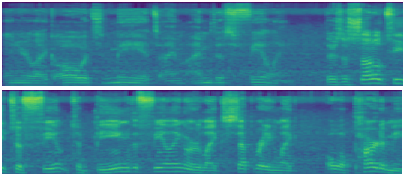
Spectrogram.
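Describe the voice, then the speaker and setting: The speaker talks at a moderate pace. Noticeable background noise runs underneath. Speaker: astrology livestreamer. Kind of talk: casual livestream monologue. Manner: loud.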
